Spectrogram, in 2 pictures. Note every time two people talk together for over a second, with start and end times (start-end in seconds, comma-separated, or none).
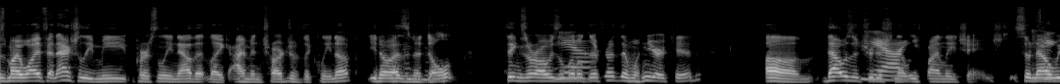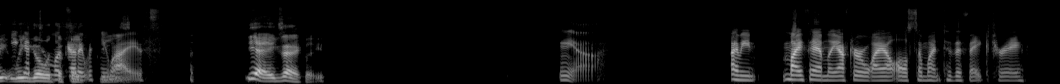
10.3-11.9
